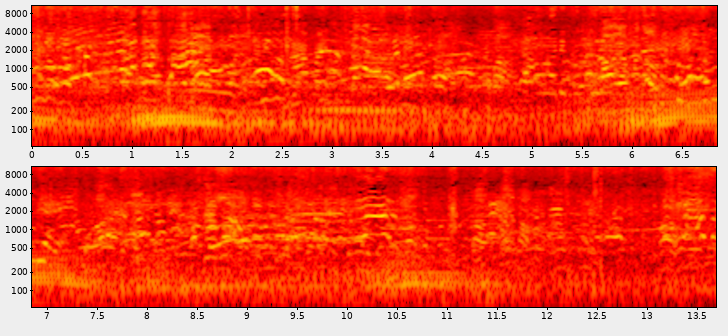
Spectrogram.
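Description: A large crowd of men and women talk and shout over one another close by, outdoors.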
